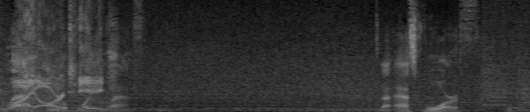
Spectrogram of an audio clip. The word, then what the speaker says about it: Wyrth: Now ask Worth. The Y is a vowel.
